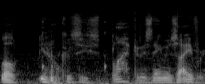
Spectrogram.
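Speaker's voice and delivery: whispered, hushed, very quiet delivery. Explaining to the others why they want to ask about a name: whispering. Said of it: "Why are we whispering?".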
